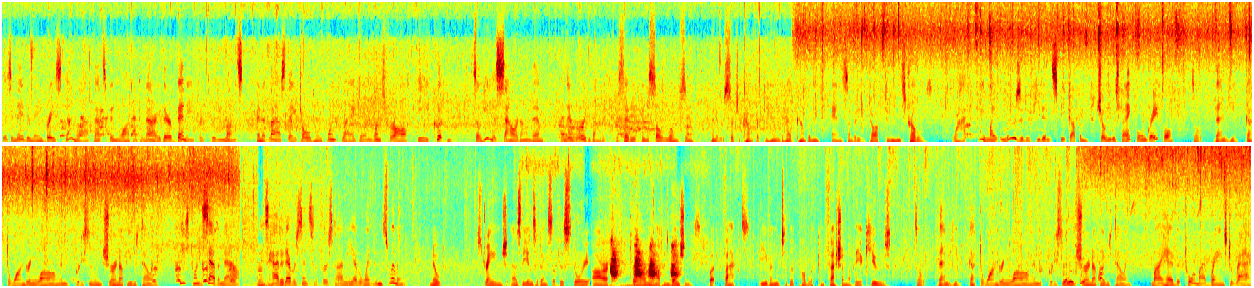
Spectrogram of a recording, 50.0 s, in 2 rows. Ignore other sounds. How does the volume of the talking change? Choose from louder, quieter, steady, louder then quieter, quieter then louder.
steady.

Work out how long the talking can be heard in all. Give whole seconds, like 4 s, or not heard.
50 s.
